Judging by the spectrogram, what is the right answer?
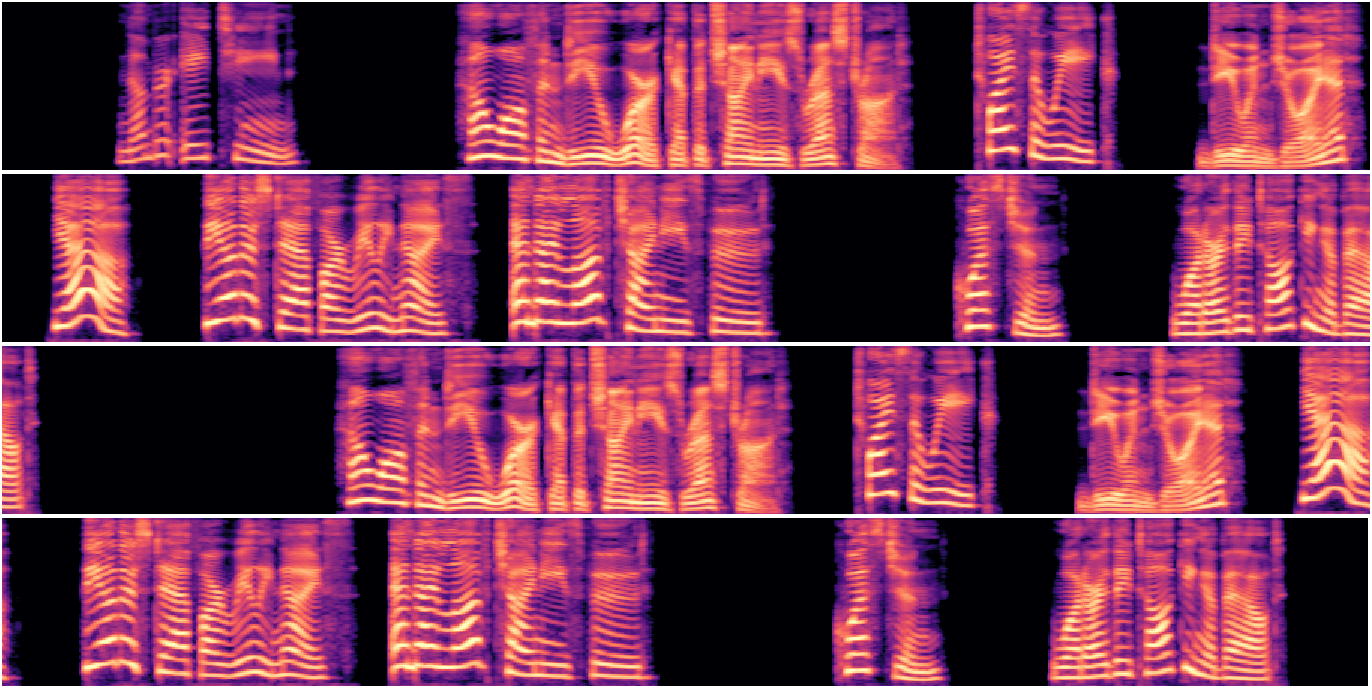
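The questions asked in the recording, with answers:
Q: What are they talking about?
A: A part-time job at a Chinese restaurant.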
